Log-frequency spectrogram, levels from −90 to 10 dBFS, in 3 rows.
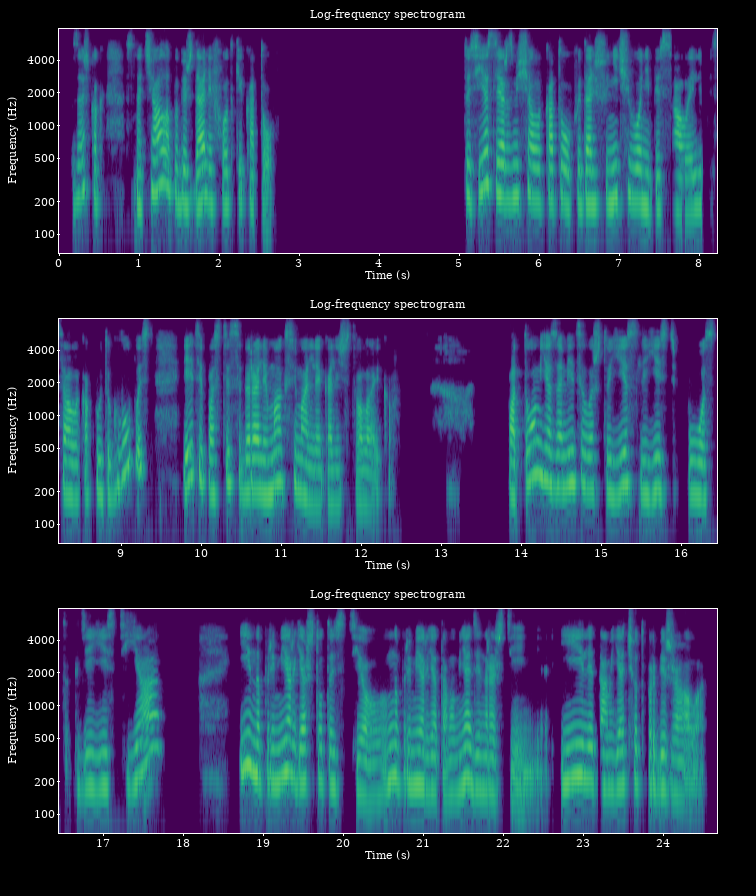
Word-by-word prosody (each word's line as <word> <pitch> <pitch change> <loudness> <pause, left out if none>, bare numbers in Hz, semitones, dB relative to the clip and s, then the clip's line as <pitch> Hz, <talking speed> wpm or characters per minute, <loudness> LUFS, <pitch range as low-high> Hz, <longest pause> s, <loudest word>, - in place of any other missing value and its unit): знаешь, 220 +5 -3
как 205 0 -6 0.3
сначала 245 +10 +2
побеждали 200 -1 +2
фотки 190 -1 -5
котов. - - -5 2.4
То 225 - +1
есть, 210 +1 -2
если 285 -1 +3
я 220 - +8
размещала 215 -1 +1
котов 200 -2 0
и 195 - -2
дальше 195 +1 +2
ничего 205 0 +1
не 185 -2 0
писала 170 -2 -1
или 175 +3 -3
писала 185 -2 +2
какую-то 195 0 -4
глупость, 285 - -2 0.3
эти 250 +4 +2
посты 195 0 -1
собирали 200 -3 +4
максимальное 195 -7 +1
количество 155 +1 -3
лайков. 155 0 -5 1.4
Потом 265 +5 +4
я 255 -4 +4
заметила, 220 0 +1
что 210 -1 -6
если 205 +1 -1
есть 200 +2 -3
пост, 185 -2 -3
где 180 0 -4
есть 185 +3 -5
я 235 - +2 1.0
и, 270 +2 +5
например, 215 0 +3
я 200 -1 +3
что-то 200 -1 -3
сделала, 160 -3 -3
ну, 210 - +1
например, 195 -3 +1
я 170 0 -1
там - - -4
у 160 - -3
меня 205 +6 +3
день 175 -2 -3
рождения 210 +7 -4
или 210 +1 +3
там 180 -3 0
я 185 +2 0
чё-то 200 -2 -4
пробежала, 175 -3 -1
200 Hz, 135 wpm, -25 LUFS, 185-220 Hz, 2.4 s, я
